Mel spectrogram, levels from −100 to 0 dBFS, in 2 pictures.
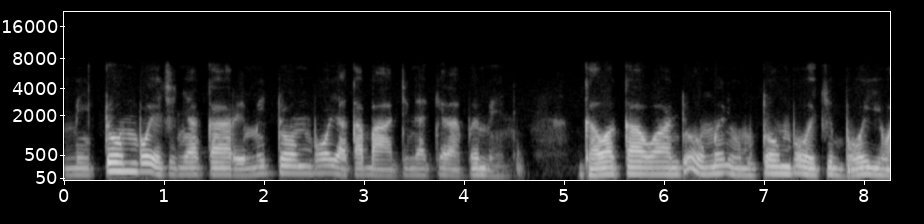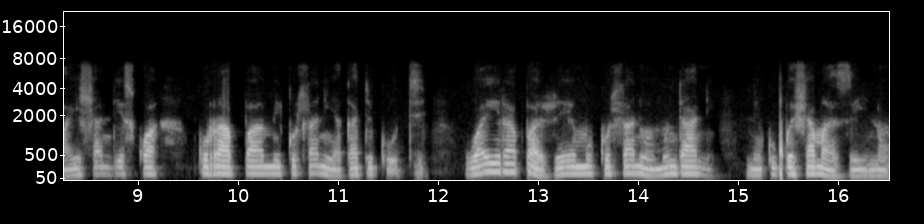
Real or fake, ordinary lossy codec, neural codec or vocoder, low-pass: real; Opus, 24 kbps; none; 7.2 kHz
